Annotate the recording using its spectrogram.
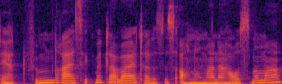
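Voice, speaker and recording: At a moderate pace, a woman speaks in an unremarkable speaking voice, her medium pitch held to fairly even intonation. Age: 30s. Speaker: lawyer and recruiter. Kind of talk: interview conversation.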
